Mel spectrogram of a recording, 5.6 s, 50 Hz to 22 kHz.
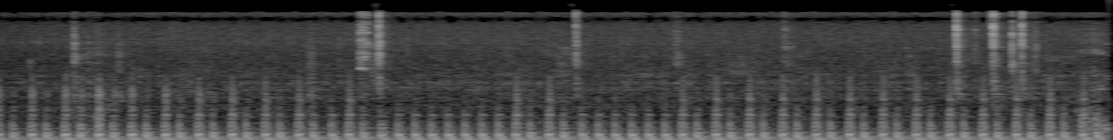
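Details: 1931 Airline 62-14 radio under restoration, temporary 1 meg volume control fitted, chafed wire fixed: low hum throbbing about twice a second with faint crackles; set misbehaving, possibly RF section problem, not confirmed.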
